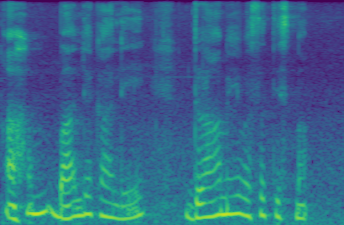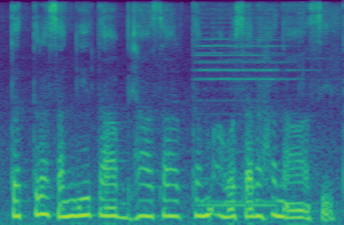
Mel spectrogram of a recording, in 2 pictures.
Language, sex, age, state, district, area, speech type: Sanskrit, female, 60+, Karnataka, Dakshina Kannada, urban, spontaneous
